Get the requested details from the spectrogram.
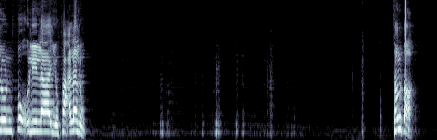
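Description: A man reads aloud, close to a microphone.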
